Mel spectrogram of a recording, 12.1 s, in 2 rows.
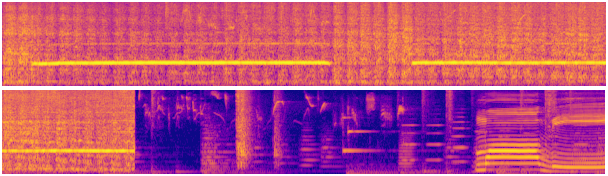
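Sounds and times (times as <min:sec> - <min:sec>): steam locomotive whistle: 0:00.0 - 0:07.4.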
